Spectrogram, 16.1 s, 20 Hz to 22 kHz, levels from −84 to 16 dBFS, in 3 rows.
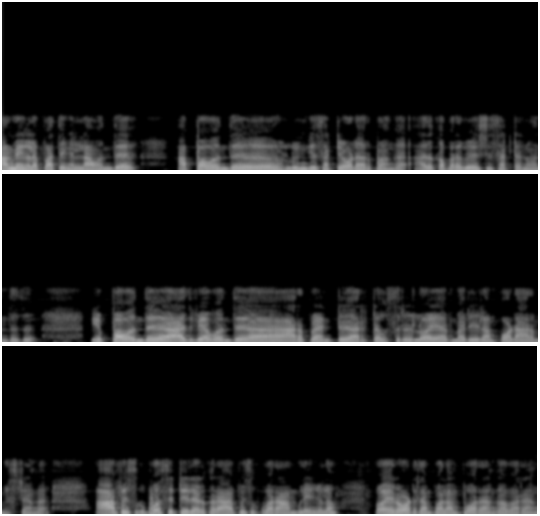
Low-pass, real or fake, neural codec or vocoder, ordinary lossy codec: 7.2 kHz; real; none; none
